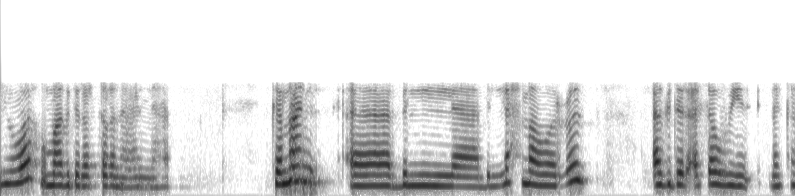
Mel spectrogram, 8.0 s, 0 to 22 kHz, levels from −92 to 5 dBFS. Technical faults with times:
0.00-7.96 AMR narrowband mobile codec
0.78-1.56 AMR bit errors
2.90-3.39 AMR bit errors
5.92-6.08 AMR bit errors

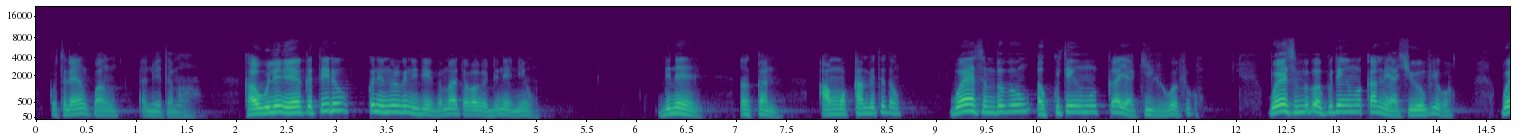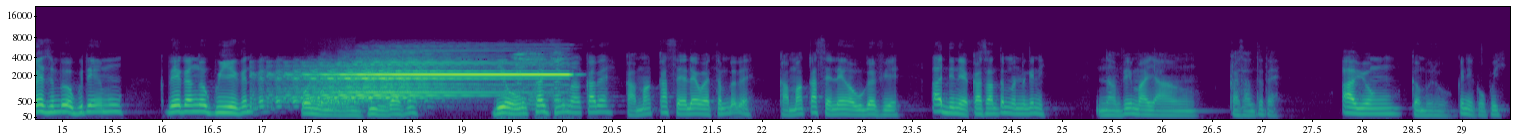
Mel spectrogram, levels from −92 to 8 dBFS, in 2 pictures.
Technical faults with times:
3.40-9.58 de-emphasis applied wrongly
16.88-20.31 feedback howl

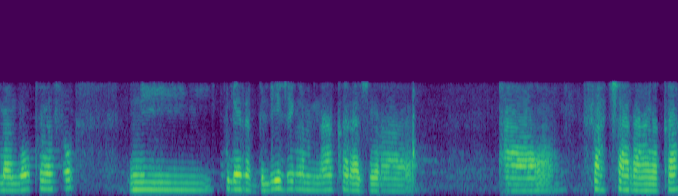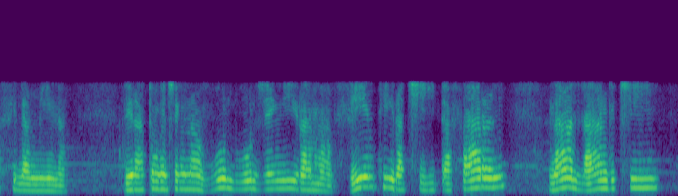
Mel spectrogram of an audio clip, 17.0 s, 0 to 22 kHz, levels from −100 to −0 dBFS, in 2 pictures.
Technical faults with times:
0.00-16.96 G.729 codec
0.78-0.89 VoIP packet loss concealed by the speech codec
4.72-4.93 VoIP packet loss concealed by the speech codec
6.26-6.58 VoIP packet loss concealed by the speech codec

